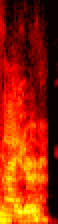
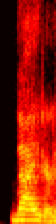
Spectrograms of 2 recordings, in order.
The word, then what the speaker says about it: Nider: I'm sorry, I don't know if I'm pronouncing your last name properly, whether it's Nider or Nider, please correct It's me. Nider. Nider, thank you.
